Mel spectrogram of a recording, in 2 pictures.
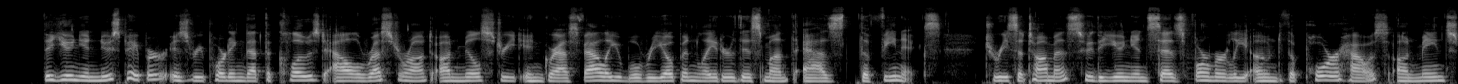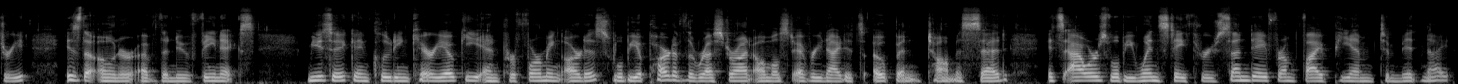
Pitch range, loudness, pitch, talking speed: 155-180 Hz, -23 LUFS, 165 Hz, 160 wpm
